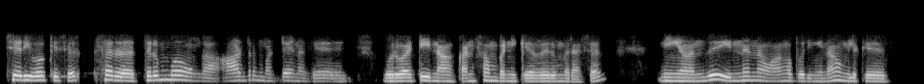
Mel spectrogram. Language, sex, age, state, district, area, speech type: Tamil, male, 18-30, Tamil Nadu, Chennai, urban, conversation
